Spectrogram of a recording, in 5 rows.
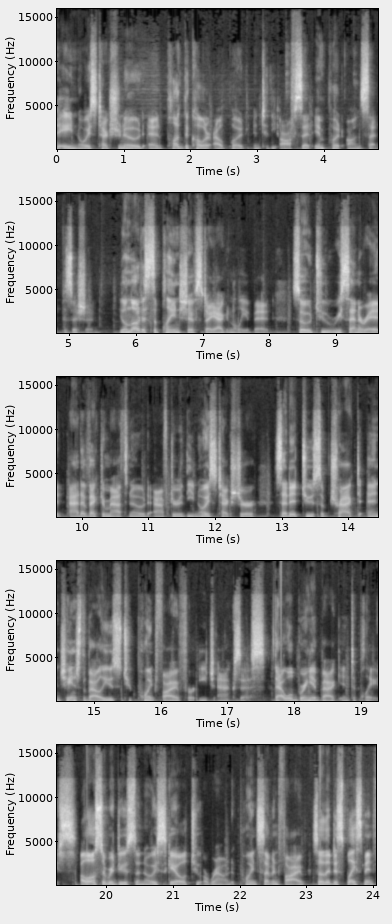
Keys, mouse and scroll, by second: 1.3-2.2 typing, 2.5 Return, 4.2 shift+middle click, 6.8 middle click, 8.2 g, 8.6 shift+a, 9.7-11.1 typing, 16.1 typing, 16.7 Return, 19.8 middle click, 22.2 7, 22.3 5, 22.5 Return.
